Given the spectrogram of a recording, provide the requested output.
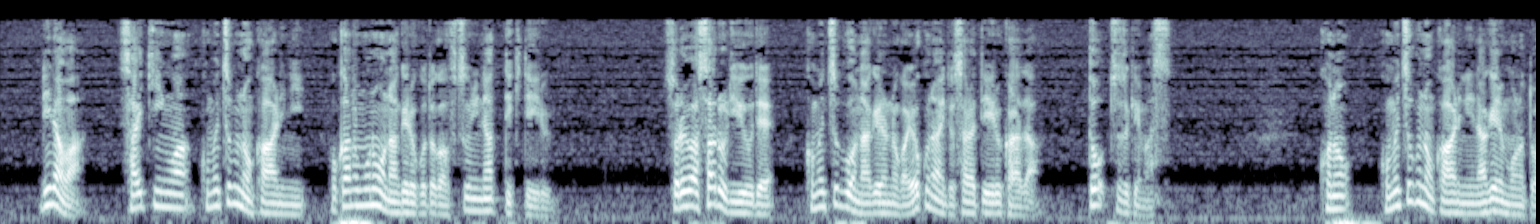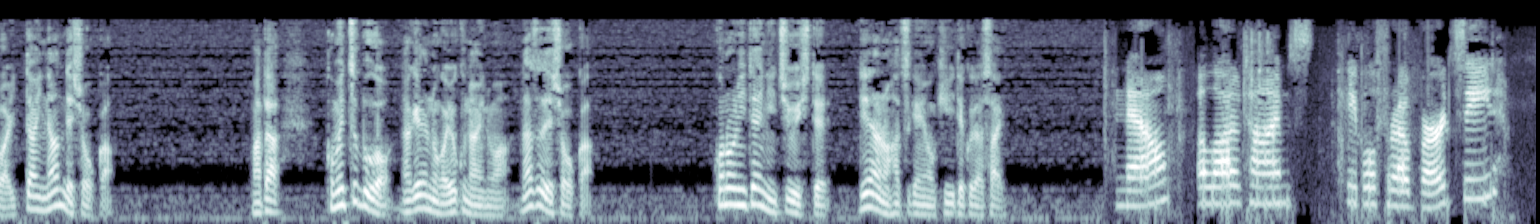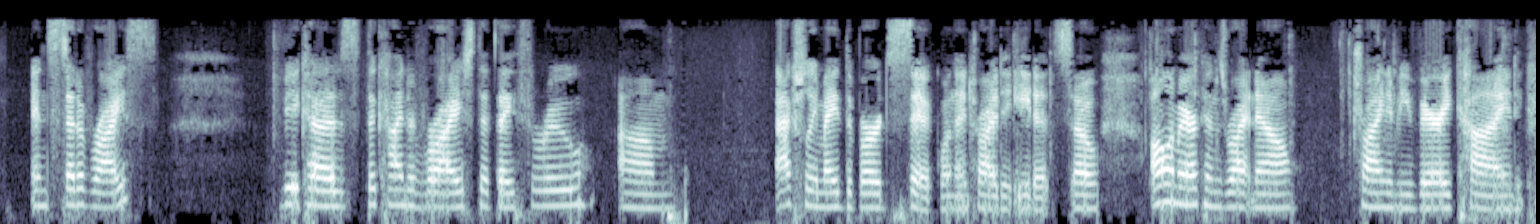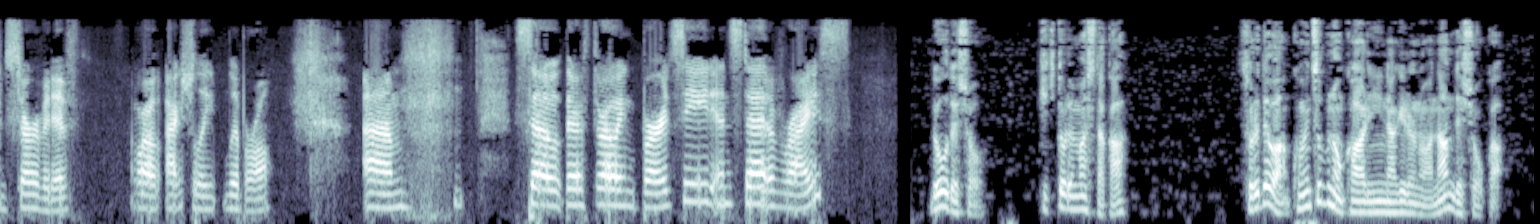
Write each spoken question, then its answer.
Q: この米粒の代わりに投げるものとは一体何でしょうか?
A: 答えは、bird seed。つまり、鳥の絵になる種ですね。

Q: また、米粒を投げるのが良くないのはなぜでしょうか?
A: 答えは、ライスシャワーで投げられる米粒を鳥が食べて病気になるからですね。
